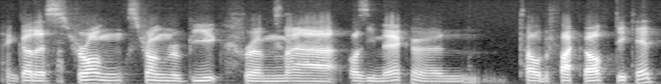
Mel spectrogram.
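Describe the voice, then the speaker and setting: A man's voice: fairly low pitch, level tone, measured pace, bright, forceful tone. A man co-hosting a casual fantasy football chat, easygoing and swearing casually. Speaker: podcast co-host. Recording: dull lo-fi sound.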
